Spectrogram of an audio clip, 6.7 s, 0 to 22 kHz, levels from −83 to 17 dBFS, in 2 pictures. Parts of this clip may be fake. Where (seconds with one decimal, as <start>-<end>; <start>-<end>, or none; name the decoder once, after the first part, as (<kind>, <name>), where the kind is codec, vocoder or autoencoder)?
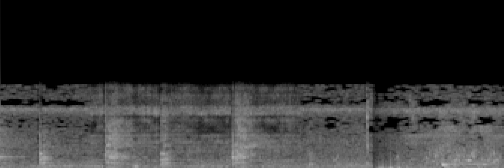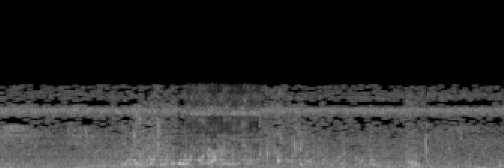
0.6-2.0 (codec, HILCodec); 4.6-5.1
